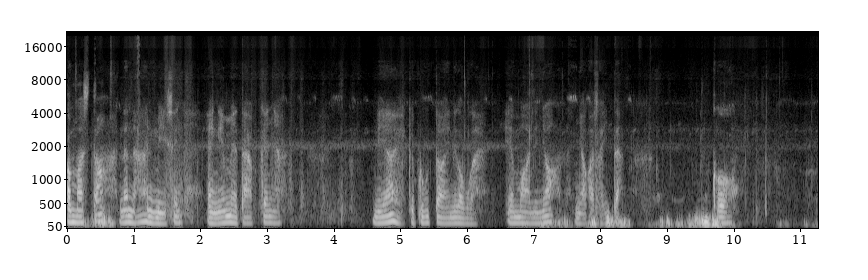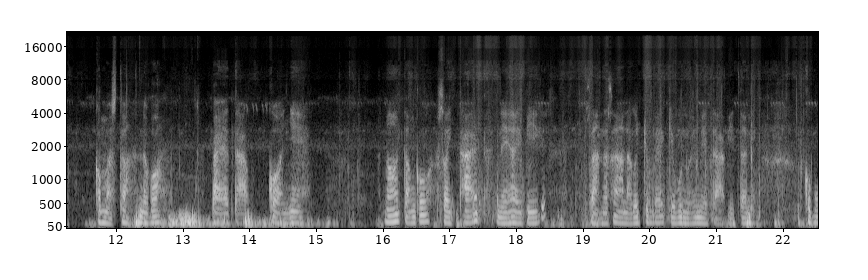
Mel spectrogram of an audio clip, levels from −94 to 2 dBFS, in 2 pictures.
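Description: No faults heard anywhere in the speech recording; nothing in the signal chain calls for comment.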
